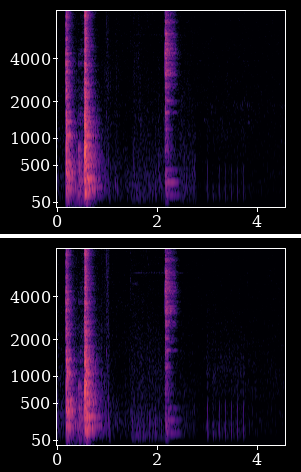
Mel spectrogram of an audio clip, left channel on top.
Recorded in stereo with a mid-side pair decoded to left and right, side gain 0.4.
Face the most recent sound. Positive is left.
turn(degrees=45)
